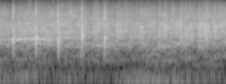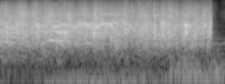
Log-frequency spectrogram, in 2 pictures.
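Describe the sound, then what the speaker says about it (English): Church congregation applauds during a sermon, a steady crowd clapping with a few sharper claps standing out and voices mixed underneath, cutting off suddenly at the end. "Are these people applauding him talking junk about his wife?"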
